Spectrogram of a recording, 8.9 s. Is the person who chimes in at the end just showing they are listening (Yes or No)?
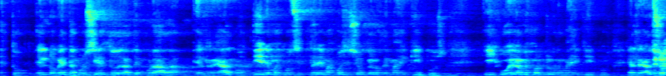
No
